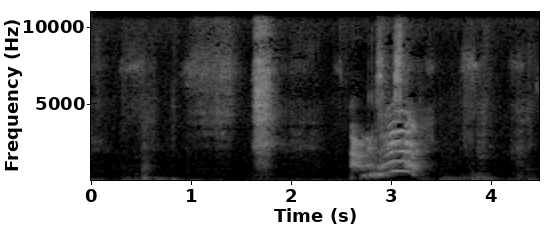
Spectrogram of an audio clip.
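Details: Maine Coon cat named Cesar, a large pet cat coming to its owner to be affectionate, gives one short, clear, tonal meow that rises and then falls, amid quiet room rustling and soft breathing noises.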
